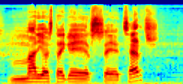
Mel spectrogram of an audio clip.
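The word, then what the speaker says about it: Mario Strikers Charged: A lo 3, Mario Strikers Charge.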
